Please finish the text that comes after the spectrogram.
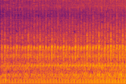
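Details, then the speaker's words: Diesel car after fuel filter change and bleeding air from the fuel system: even, steady idle clatter with regular beat and no misfire or hunting; runs normally though some bubbles remain in the line. "okay so but we have still we have some bubbles but uh i don't care it's working"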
